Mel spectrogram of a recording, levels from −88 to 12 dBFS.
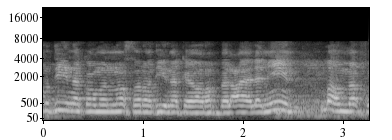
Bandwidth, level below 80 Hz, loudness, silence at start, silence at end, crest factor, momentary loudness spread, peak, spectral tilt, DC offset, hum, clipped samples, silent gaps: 7.6 kHz; -54 dBFS; -14 LUFS; 0 s; 0 s; 12 dB; 3 LU; -2 dBFS; -5.5 dB/octave; under 0.1%; none; under 0.1%; none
